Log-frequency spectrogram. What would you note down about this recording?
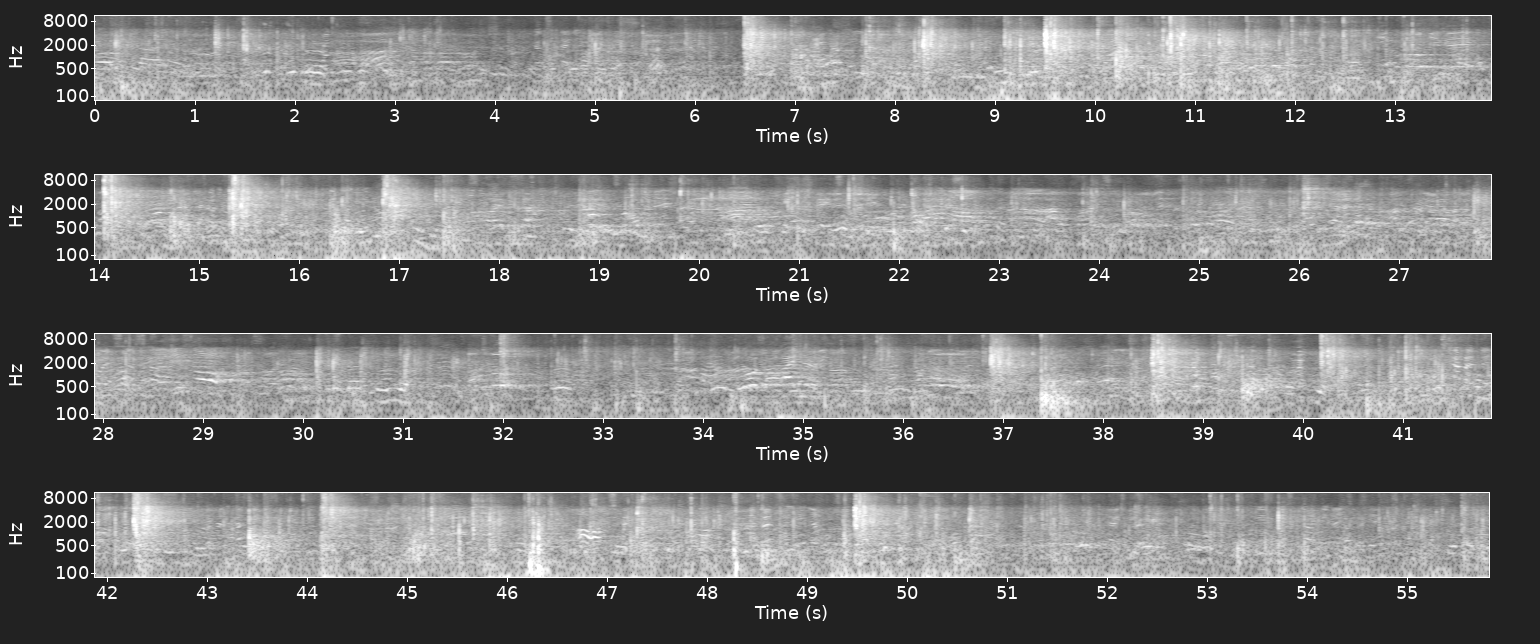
sporthalle am frühen nachmittag, vorbereitung auf das spiel, inline skater hockey warmschiessen, soundmap nrw: social ambiences, topographic field recordings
